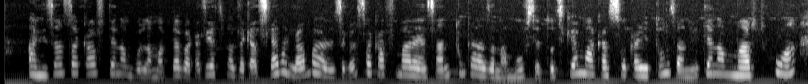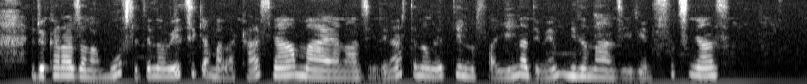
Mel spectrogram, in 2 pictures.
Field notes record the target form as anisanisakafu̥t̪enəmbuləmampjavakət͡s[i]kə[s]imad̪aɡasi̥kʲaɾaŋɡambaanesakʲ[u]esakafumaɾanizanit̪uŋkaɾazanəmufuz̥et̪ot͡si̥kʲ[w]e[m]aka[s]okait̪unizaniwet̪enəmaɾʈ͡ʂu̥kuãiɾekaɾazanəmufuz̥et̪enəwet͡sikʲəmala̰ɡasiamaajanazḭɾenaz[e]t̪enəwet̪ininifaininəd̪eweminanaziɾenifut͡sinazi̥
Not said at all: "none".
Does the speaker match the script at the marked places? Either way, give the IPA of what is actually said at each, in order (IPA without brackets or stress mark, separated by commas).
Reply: i, t͡s, w, w, m, s, i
